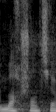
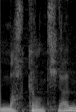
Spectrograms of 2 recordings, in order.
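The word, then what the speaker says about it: Marchantia: plante modèle qui s'appelle marc chantier à polymorphe a été découverte par monsieur marchand la plupart des anglophones disent marquant thiam et on devrait le prononcé à la française est en fait pour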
